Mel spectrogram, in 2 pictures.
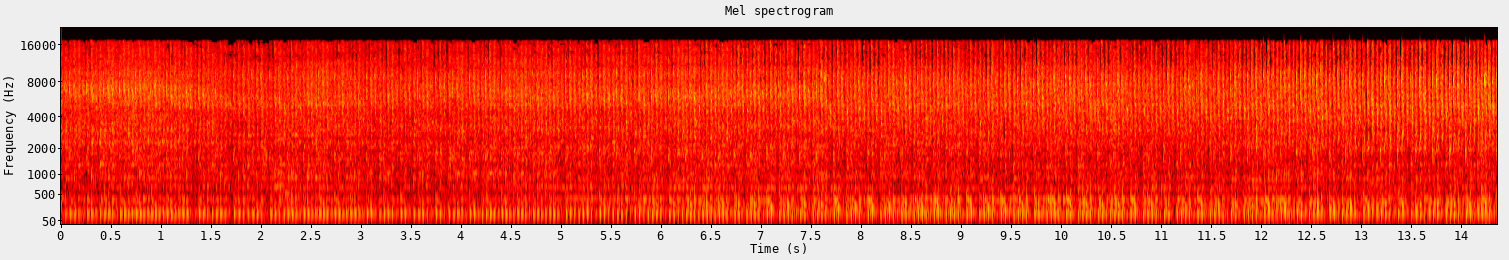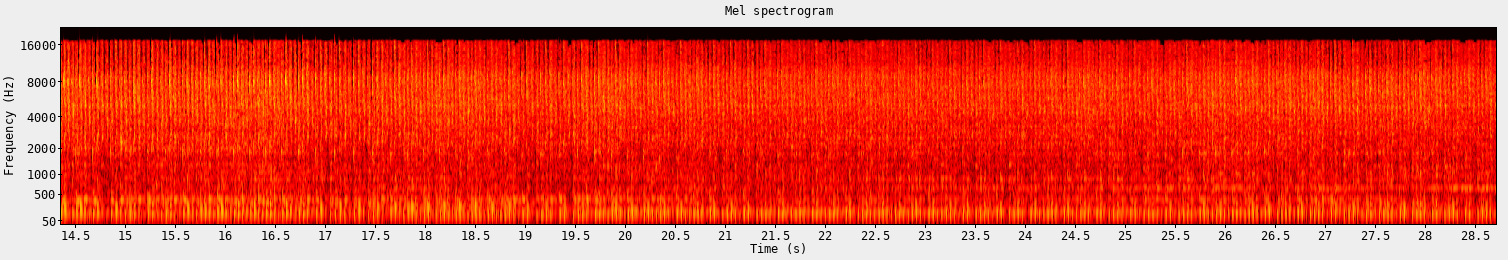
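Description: Colt's four-cylinder engine idling steadily just after its first start-up.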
